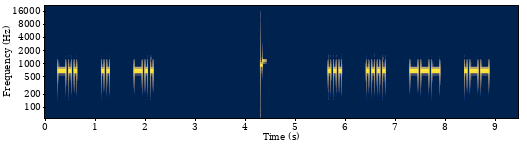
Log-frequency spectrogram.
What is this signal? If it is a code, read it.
Morse code, heard as a keyed tone, about 22 wpm, spaced as for 12 wpm, 700 Hz. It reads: DID SHOW
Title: 3x Character Spacing - Top 200 Words - 22wpm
